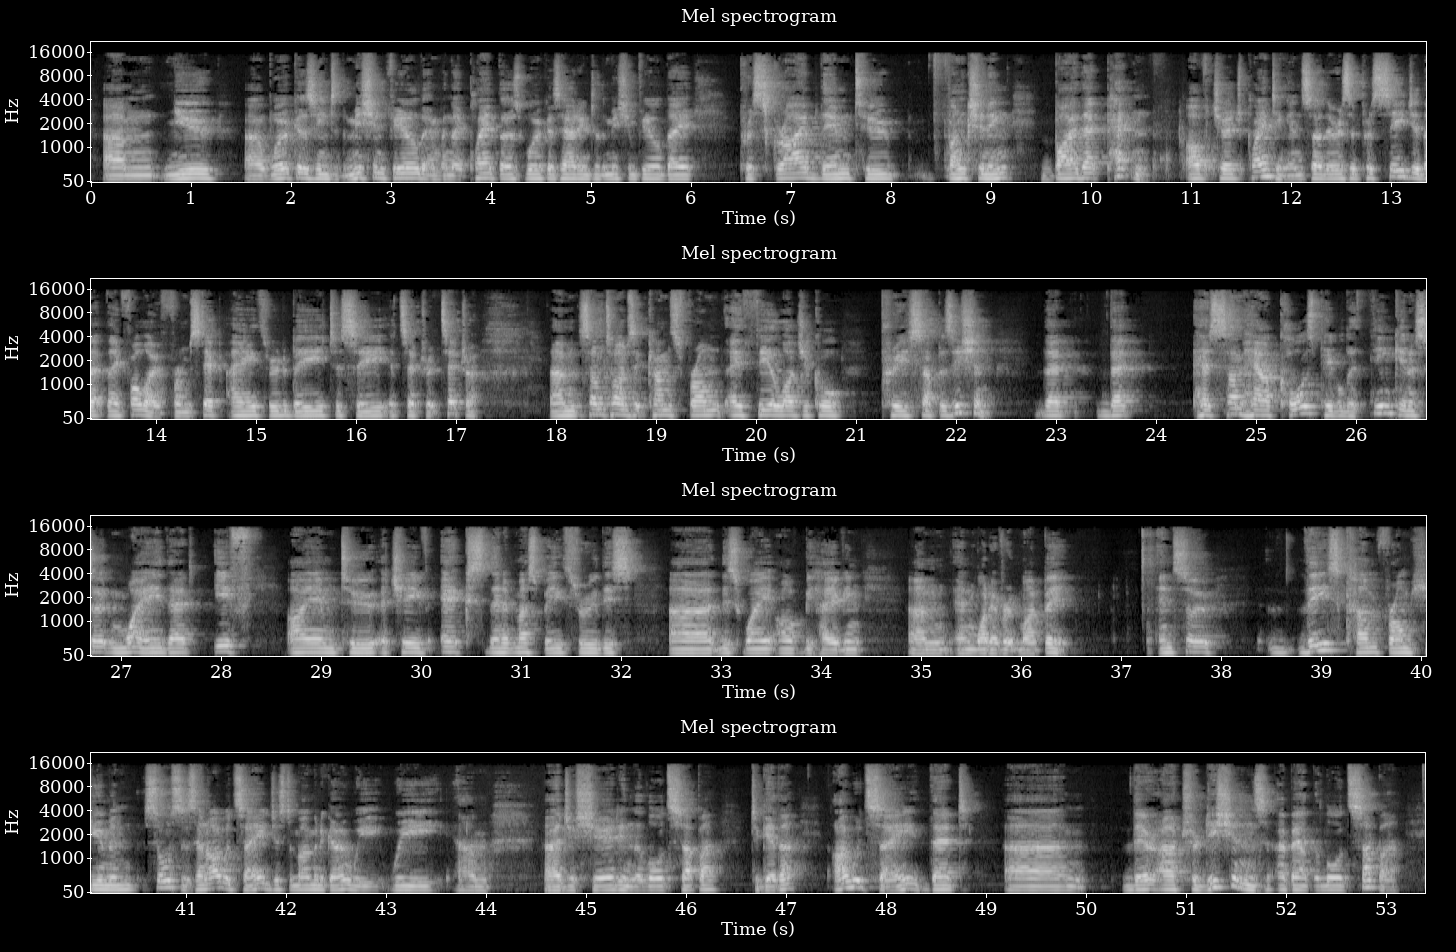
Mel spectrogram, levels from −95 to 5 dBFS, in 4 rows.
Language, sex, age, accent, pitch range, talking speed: English, male, 40-59, Australian, 115-135 Hz, 150 wpm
